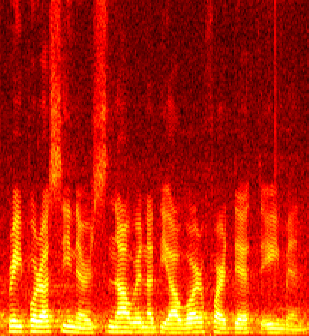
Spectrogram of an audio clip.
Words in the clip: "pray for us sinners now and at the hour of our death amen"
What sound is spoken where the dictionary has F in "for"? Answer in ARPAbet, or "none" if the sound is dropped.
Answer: P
